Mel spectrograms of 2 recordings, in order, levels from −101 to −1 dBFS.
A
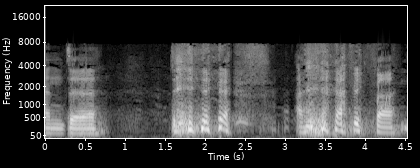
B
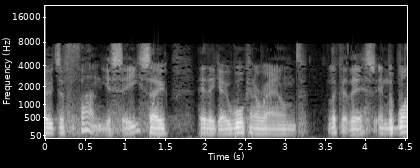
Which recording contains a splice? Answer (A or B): A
